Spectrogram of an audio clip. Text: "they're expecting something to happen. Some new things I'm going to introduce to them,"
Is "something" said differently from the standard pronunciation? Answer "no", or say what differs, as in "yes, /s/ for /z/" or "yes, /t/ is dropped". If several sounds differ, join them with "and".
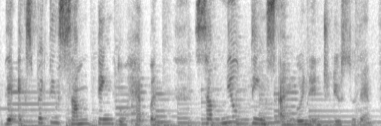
yes, /t/ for /θ/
